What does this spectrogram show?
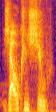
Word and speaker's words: João Cancelo: Like what's João Cancelo in actual Portuguese? They're like João Cancelo. It's probably Shello in it. Shell. Something like that.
